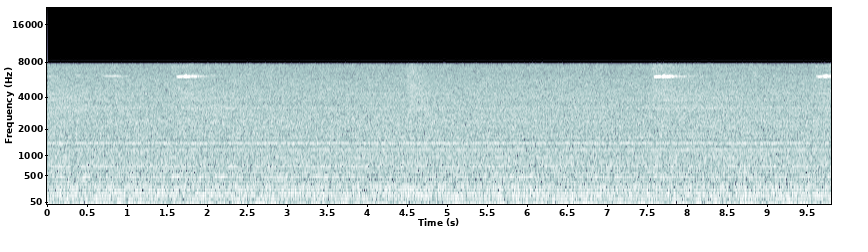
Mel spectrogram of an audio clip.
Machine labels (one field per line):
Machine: fan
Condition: normal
